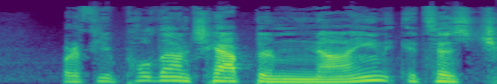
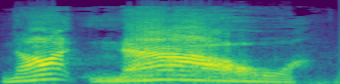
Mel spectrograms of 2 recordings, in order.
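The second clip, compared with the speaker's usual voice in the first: sharp retort; 9 dB louder than usual. Acted. Boogeyman snaps at Hacksaw's ghost.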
